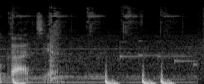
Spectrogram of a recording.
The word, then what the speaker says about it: focaccia: before I forget focaccia apparently I wasn't pronouncing it right it's pronounced for foh-cat-chia I hope you guys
